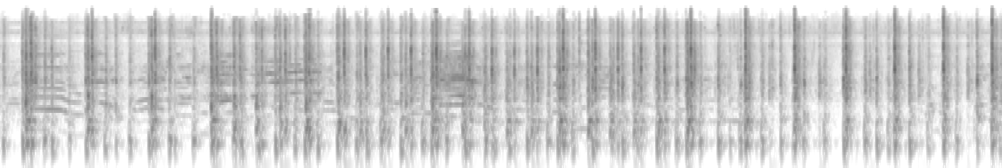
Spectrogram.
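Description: Plastic buckets played as hand drums, hands slapping out a quick, steady rhythm, with voices joining in over the beat now and then.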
